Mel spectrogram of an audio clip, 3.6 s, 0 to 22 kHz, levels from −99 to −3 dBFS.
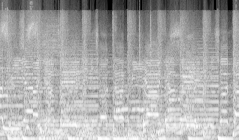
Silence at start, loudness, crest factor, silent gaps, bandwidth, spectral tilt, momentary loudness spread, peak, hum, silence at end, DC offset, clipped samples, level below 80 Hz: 0 s; -5 LUFS; 4 dB; none; over 20 kHz; -3.5 dB/octave; 3 LU; 0 dBFS; none; 0 s; under 0.1%; 7%; -10 dBFS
